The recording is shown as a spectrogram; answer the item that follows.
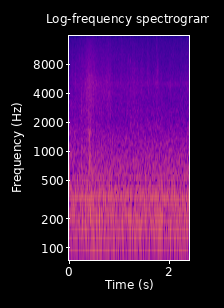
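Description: Steady background hiss with a faint, steady low hum, in a pause between two voices.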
